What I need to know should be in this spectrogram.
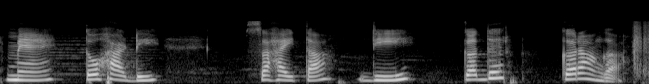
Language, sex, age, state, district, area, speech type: Punjabi, female, 18-30, Punjab, Hoshiarpur, rural, read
